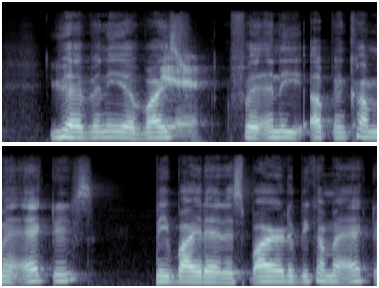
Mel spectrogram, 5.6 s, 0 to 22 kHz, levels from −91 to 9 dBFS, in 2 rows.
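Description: Damaged data in a compressed stream shows up at 3.97 s in this speech clip, right after "up and coming actors". Corrupted bytes in the encoded stream make the decoder misread or reject frames there and lose sync until it finds the next valid frame header.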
